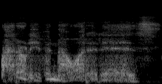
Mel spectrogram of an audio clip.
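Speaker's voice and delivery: unvoiced whisper under the breath.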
